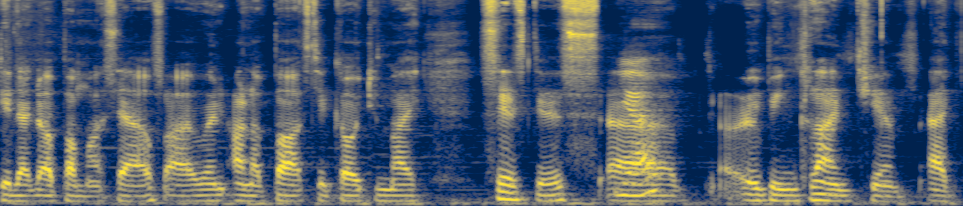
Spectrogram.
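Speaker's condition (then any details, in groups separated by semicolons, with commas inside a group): Down syndrome; intellectual disability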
